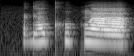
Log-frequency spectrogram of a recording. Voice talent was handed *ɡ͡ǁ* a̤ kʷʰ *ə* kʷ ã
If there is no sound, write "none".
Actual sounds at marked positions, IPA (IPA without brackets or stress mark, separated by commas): ɡ, ə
